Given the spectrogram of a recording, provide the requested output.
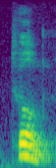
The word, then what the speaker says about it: tomb: 그를 in his own tomb, 자신의 tomb, 무덤이에요. 이 B가 묵음입니다. 소리 안 나요.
